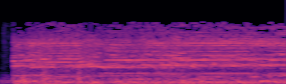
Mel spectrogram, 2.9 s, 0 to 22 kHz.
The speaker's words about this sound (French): Coup de klaxon, chant, cri de joie, la libération d'Ousmane Sonko et son numéro 2, Bassirou Diomaye Faye, a été accueillie dans une grande liesse. Plusieurs milliers de Sénégalais ont manifesté dans toutes les villes du pays, comme ici à Mbao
